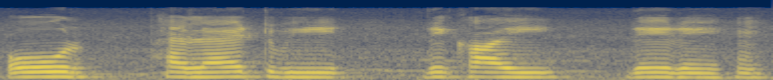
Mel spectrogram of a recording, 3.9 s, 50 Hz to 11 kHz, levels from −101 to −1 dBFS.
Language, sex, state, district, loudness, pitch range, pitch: Hindi, female, Haryana, Jhajjar, -16 LUFS, 185-195 Hz, 190 Hz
